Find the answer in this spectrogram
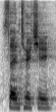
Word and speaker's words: Santucci: Today I'm joined here with the closest cult leader, Orlando Sanuchi. How are you, mate? Amazing. I'm so happy you pronounced my name right.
